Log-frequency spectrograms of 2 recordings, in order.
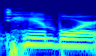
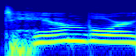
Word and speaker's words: Tambour: of tambor yokel and i'm saying tambor it's spelled t-a-m-b-o-u-r sounds like uh like a bath and body works like uh soap person like a scent yeah center wash my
